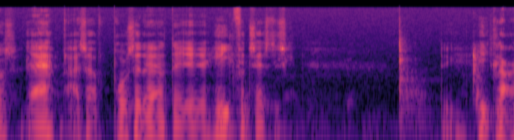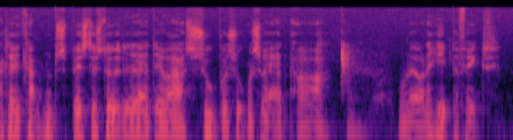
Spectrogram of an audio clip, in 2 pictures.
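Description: Billiard balls click against each other on a table.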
